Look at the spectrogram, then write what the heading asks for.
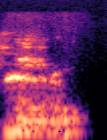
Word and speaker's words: Moodle: As you see, it's spelled like noodle, but it's Moodle.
